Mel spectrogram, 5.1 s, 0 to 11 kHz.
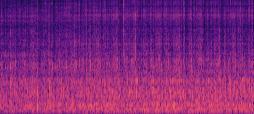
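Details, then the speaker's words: Fagor FUS 6116 IT washer dryer tumble-dryer fan: loud, steady, rough buzzing rattle as the rotor bounces side to side, no longer held by its bearing at one end; worn fan motor bearing. "This fan was bouncing all over the place and making quite a noise."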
